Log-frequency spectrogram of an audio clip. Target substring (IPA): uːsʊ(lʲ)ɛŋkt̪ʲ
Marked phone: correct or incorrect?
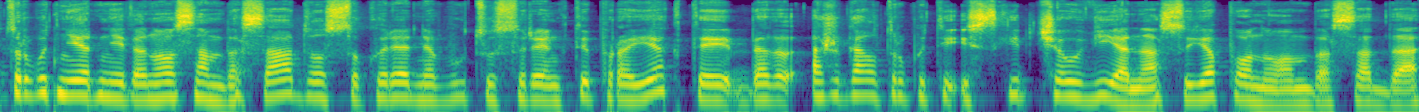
incorrect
